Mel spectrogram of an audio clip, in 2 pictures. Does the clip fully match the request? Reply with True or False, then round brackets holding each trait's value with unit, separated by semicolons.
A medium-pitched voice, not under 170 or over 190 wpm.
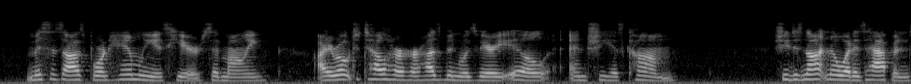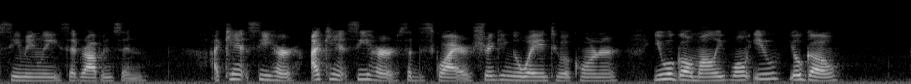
False (195 Hz; 180 wpm)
